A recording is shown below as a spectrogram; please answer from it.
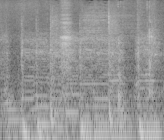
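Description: Quiet background music, with guitar.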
